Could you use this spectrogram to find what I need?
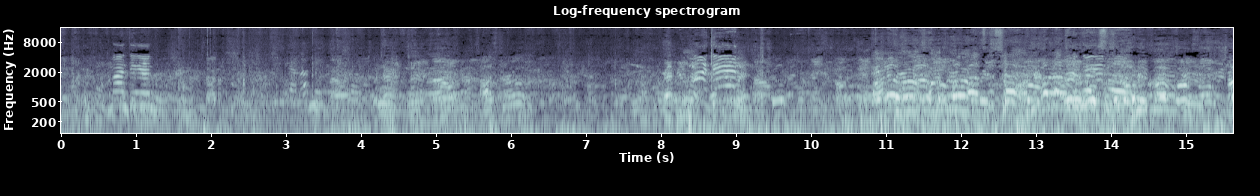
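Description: A crowd of men and women shouts and cheers nearby outdoors.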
